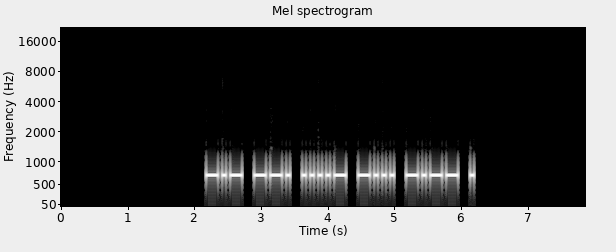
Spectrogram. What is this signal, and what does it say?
Morse code, heard as a keyed tone, about 20 wpm, 700 Hz. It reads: KG4BYE
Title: USA Call Signs - 6 Characters - Repeated 3x - 20wpm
